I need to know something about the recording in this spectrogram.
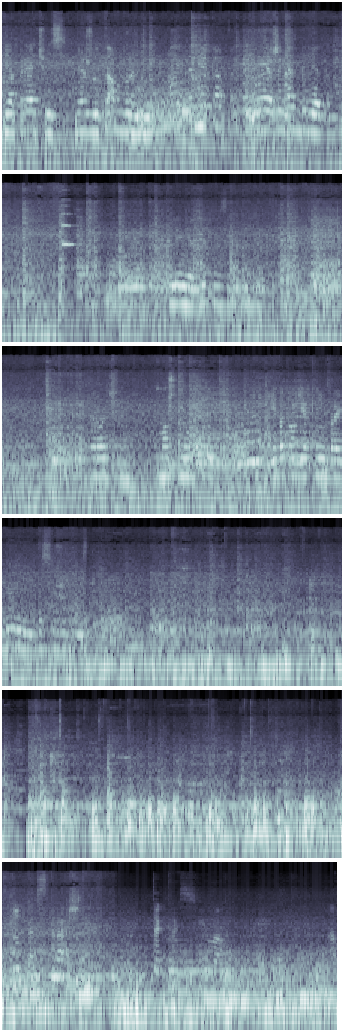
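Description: A train rumbles and rattles along steadily.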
